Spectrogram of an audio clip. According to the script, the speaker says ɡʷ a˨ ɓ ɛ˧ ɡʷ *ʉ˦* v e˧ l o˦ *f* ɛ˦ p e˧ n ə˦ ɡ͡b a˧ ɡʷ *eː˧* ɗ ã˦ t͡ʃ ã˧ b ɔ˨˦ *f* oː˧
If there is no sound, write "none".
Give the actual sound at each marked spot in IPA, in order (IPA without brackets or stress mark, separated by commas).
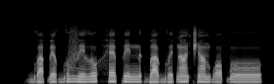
ə˦, h, e˧, ɓ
